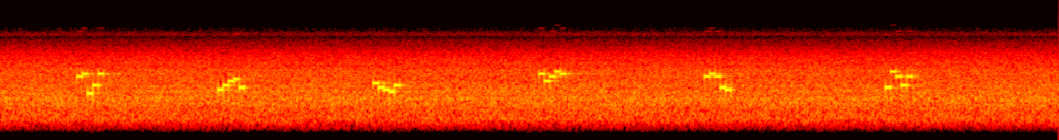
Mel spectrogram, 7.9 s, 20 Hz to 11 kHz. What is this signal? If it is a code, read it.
Five-tone selective call (EEA), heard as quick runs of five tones, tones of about 40 ms, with radio hiss and room echo. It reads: 90150 35784 64325 07990 90943 44959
